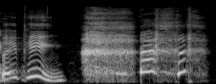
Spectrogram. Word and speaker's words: Leping: How to pronounce Leping? It's not the French way. Leping.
